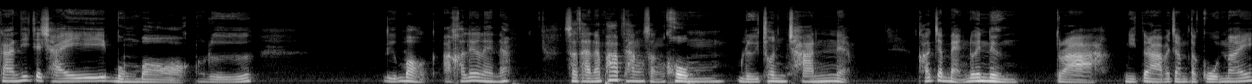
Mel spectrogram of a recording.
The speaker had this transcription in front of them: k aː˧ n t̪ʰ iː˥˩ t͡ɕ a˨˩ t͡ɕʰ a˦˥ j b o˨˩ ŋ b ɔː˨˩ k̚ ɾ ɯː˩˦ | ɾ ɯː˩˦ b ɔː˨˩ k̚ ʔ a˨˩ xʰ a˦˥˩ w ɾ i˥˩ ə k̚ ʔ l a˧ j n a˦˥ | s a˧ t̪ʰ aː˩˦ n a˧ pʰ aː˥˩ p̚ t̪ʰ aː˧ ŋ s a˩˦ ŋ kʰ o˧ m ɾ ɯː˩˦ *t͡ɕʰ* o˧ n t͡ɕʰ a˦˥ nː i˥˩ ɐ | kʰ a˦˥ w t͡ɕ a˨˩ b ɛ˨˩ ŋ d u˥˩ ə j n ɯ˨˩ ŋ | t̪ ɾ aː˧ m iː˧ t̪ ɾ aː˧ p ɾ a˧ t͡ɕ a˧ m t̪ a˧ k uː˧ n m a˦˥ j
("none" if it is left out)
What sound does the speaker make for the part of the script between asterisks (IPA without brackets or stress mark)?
t͡ɕʰ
